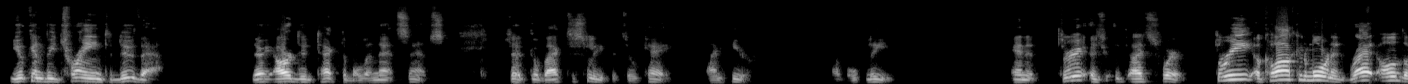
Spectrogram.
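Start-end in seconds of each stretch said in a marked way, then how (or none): 5.3-8.9 soft, low soothing voice; gentle reassurance. Retold or imitated. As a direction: quietly comfort a frightened sleeper. Soothing a frightened sleeper at night.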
